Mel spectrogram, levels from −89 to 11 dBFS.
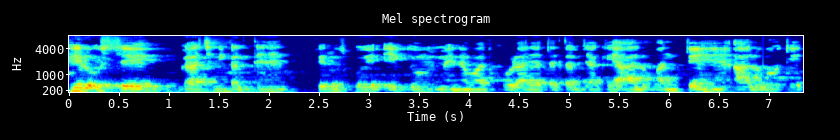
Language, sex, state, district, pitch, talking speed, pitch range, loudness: Hindi, male, Bihar, Jahanabad, 120 Hz, 180 wpm, 120-130 Hz, -26 LUFS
